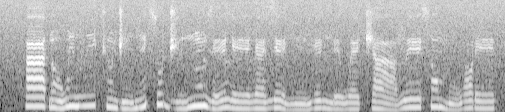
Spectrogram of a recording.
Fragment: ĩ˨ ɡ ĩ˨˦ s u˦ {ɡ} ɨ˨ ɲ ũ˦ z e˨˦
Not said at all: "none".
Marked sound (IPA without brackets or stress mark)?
d͡ʒ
